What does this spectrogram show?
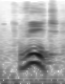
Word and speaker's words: Vite: वीट। लेकिन इसको स्पेलेल किया जाए तो वी आई टी है। वाइट कह सकते हैं। लेकिन प्रोनाउंसिएशन इसकी नॉर्मली जो हम लेते हैं वो वीट की लेते हैं।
